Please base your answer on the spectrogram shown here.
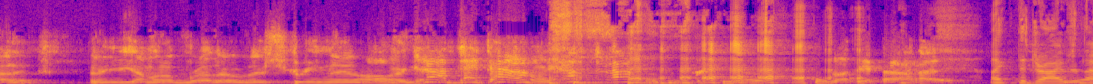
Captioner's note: laughter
